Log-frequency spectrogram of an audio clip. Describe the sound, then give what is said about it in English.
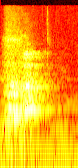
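A dog gives a short bark or two, muffled, then fades into quiet background noise. No one is speaking. “Sorry about the dogs.”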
